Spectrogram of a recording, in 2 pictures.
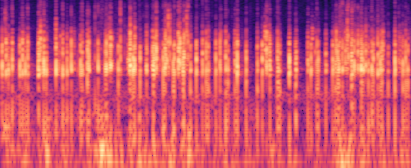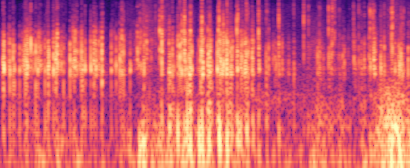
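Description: Fingertips and nails tap and click on the buttons, d-pad and hollow back shell of a small white plastic handheld game console held in both hands. A rapid, dense stream of short, dry, bright clicks and taps follows, each dying away almost instantly, with a faint crinkly texture between them.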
